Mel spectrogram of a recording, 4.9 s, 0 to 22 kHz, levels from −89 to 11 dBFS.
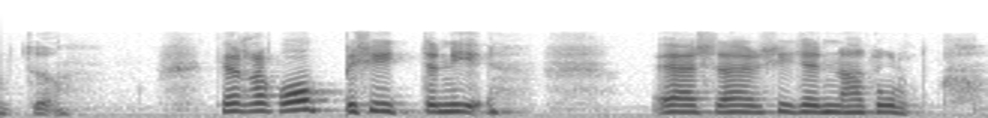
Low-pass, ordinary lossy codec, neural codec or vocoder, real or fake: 7.2 kHz; none; none; real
